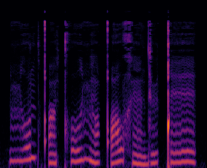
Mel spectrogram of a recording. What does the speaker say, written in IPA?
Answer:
ʎo˧˥˧nqʼə̃˩kʰo˧˥ ʎõ˩˧˩qʼo˧˥˧xẽ˩ dy˧˥ǃe˧˥˧

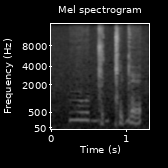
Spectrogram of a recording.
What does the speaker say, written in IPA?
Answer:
ʎuwuɡɖ͡ʐɛ̰ɡ ǁḭɖ ɛ̰

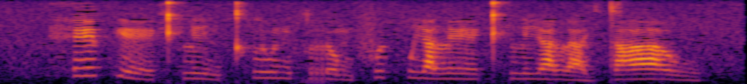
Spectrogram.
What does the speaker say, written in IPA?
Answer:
heː˦˥p̚jeː˩˦kʰli˩˦n kʰlu˧n kro˩˦mfɯ˦˥k̚wi˧a̯ leː˧ kʰli˧a̯la˩˦jtaː˥˩w

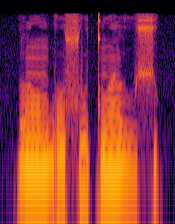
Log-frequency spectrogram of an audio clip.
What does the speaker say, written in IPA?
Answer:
lõbo̰sʷḭ tʷɐ̃lṳʃ

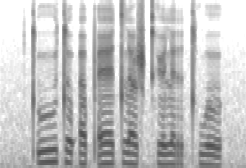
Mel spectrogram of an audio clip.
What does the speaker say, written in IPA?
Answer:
tʼuː toʔɐ pʼɛːt lɐːʂkʰʏ lərtʰwʊ

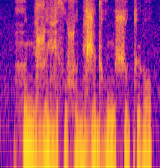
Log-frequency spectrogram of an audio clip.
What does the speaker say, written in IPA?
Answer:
hɯmʲɔ ɮɯvʲæθo sʷɯbʲæ ʒɯɖʱuɲu ʃukʲuɽo

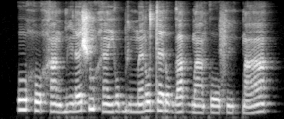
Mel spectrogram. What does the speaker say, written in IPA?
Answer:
o˧ho˨ hã˨ɡ͡bĩ˨ɾɛ˨˦ ʃũ˦˨hɛ̃˨ jo˧bi˨mɛ̃˨˦ɾo˧ tɛ˧ɾo˨ɡa˧ ɡ͡bã˨ko˨fĩ˨ k͡pã˨˦

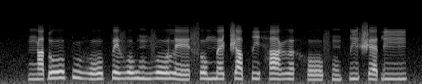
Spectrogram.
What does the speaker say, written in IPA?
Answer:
ŋa˨ɗoː˦pu˦˨ɣoː˨˦ pe˧vo˦wũ˧voː˦ leː˨ so˧mɛ˨˦t͡ʃa˧ pi˧ha˧ɣə˧ hoː˨fũ˨ pĩ˦ʃɛ˧ɗĩ˦

